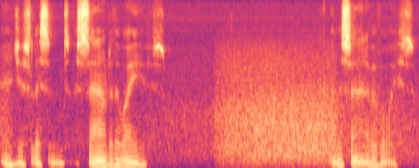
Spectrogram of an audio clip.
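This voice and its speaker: A man speaking as a hypnotherapist, leading a guided relaxation in a soothing, deliberate way with hushed phrase endings. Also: deep voice, fairly even intonation, vocal fry, background noise.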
